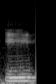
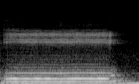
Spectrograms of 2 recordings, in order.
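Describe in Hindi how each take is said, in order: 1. स्वर की लंबाई सामान्य, मध्यम है। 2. स्वर लंबा खिंचा हुआ है। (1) "नॉर्मल हम पढ़ेंगे" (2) "एक अलिफ जितनी लंबी भी नहीं"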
